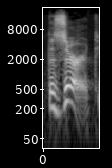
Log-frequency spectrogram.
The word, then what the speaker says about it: dessert: 자, 그러면 da라 요 리듬에 맞추면 desert 이거고 da 요 리듬에 맞추면 dessert 이렇게 하면 여러분 발음이 조금 틀어져도요.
